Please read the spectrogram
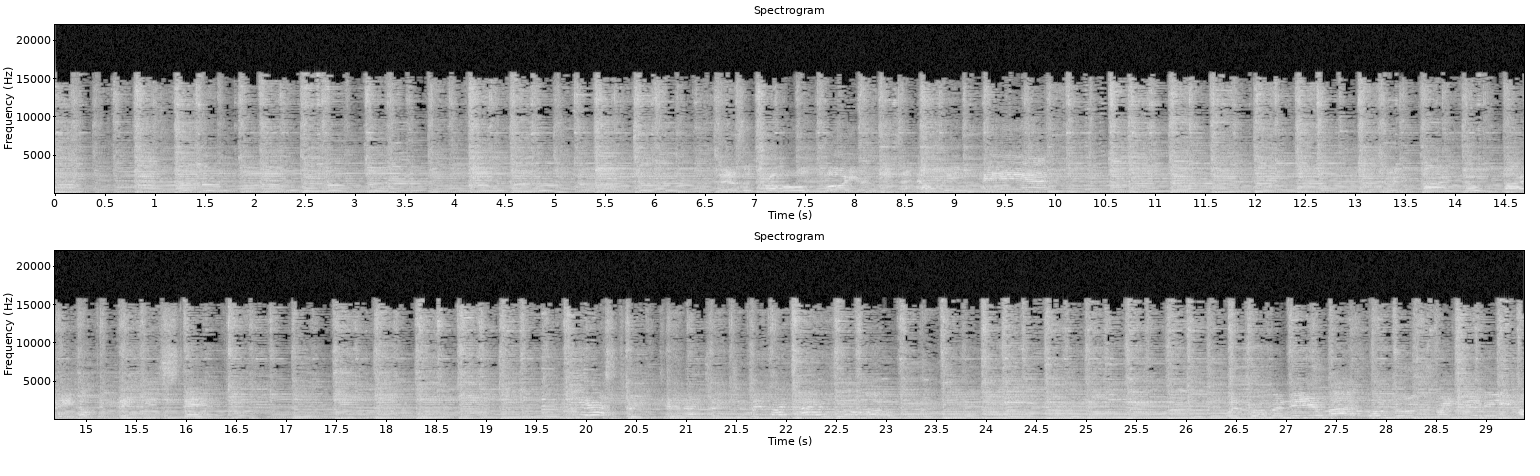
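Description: Acoustic guitar strummed with a mandolin playing along in a country/bluegrass-style tune.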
